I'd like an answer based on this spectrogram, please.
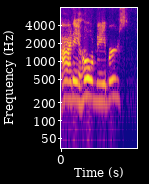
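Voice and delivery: cheery, bright, high tone. Rejecting a Kermit comparison, the speaker offers a greeting in a Ned Flanders voice. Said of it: "I'm more Ned Flanders than anybody else".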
